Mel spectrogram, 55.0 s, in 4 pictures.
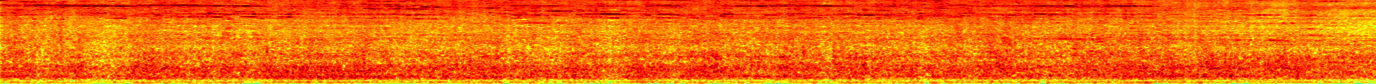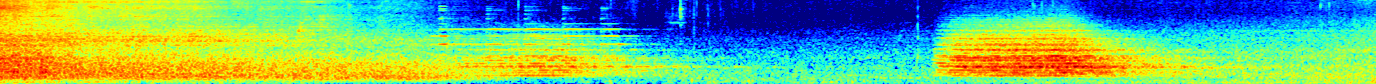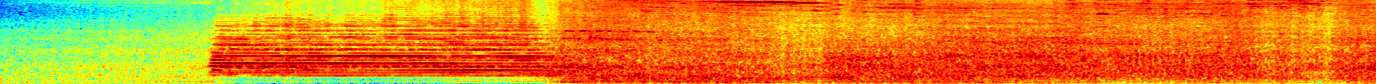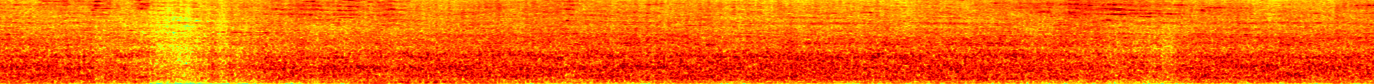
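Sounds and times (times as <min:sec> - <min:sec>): train wheels rumbling on rails: 0:00.0 - 0:19.8, 0:28.0 - 0:55.0
locomotive air horn blasts: 0:18.4 - 0:20.4, 0:23.1 - 0:25.6, 0:29.6 - 0:34.0.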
